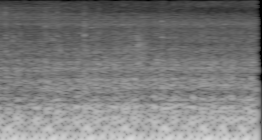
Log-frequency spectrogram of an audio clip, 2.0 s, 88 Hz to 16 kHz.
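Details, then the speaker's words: 1981 Ford Mustang 5.0 V8 revived after sitting, no cooling fan fitted, timing adjustment limited by a heater hose: steady, even low idle with no knocks, misses or ticks; idle perhaps a little high, engine sounds healthy. "I'm happy engine sounds really good very healthy"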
